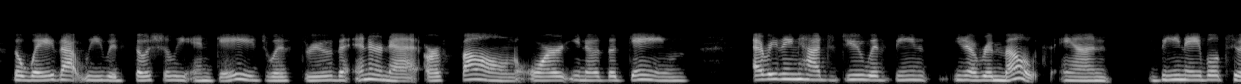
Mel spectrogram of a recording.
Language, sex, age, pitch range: English, female, 20-39, 190-230 Hz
